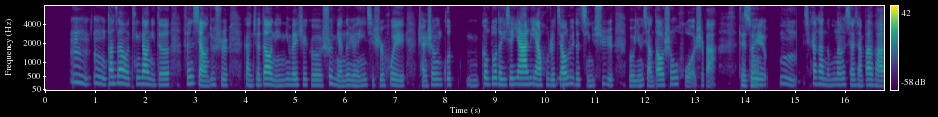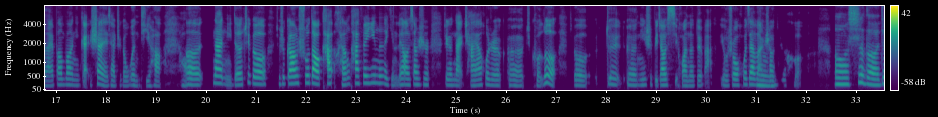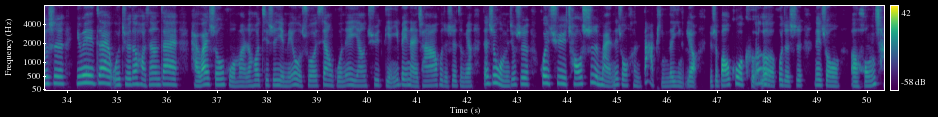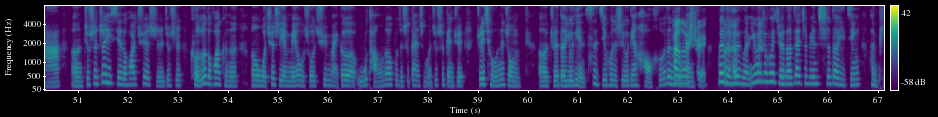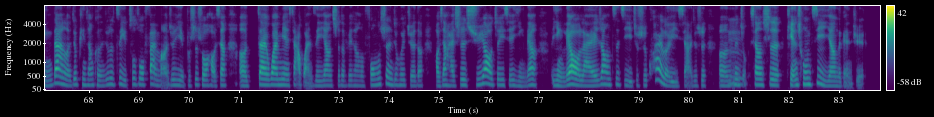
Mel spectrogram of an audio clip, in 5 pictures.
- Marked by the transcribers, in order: laugh; "饮料" said as "引量"
- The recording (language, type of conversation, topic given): Chinese, advice, 怎样通过调整饮食来改善睡眠和情绪？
